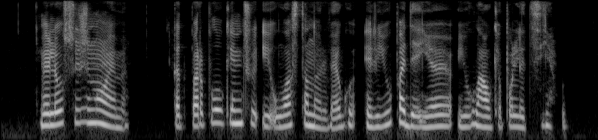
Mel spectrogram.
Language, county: Lithuanian, Klaipėda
